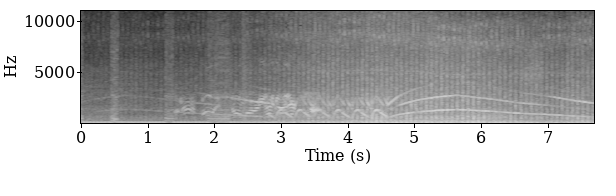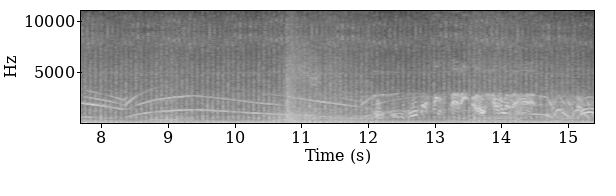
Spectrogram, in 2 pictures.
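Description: A police car siren wails up and down.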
